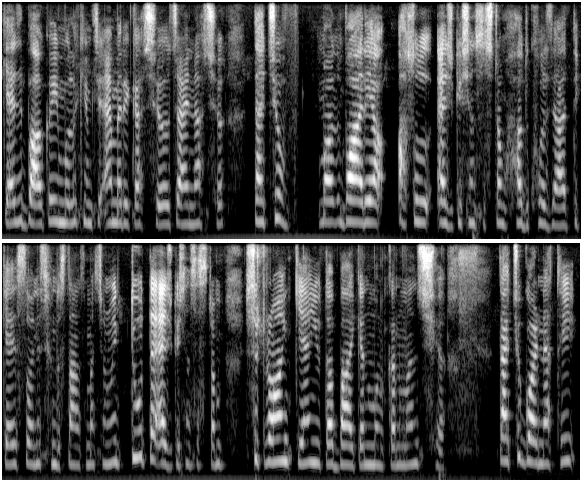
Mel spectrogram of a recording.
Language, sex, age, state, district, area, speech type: Kashmiri, female, 18-30, Jammu and Kashmir, Kulgam, rural, spontaneous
